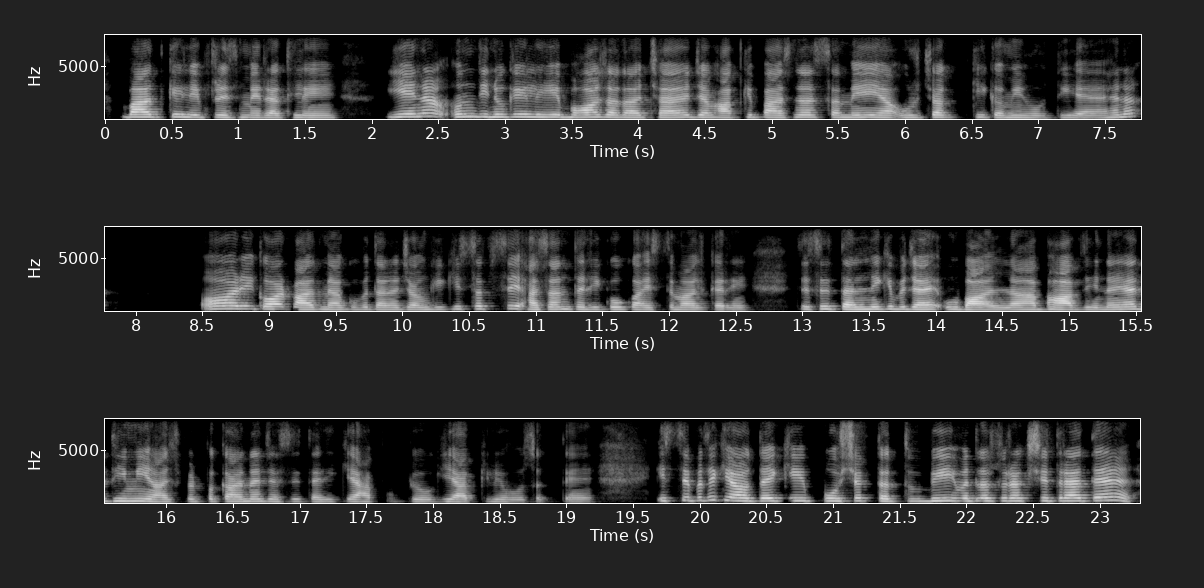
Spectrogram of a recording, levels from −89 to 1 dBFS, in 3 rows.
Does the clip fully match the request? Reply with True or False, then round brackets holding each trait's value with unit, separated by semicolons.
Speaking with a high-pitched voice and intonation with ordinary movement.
True (210 Hz; 3.7 semitones)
